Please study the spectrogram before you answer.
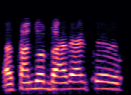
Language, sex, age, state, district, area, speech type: Sindhi, female, 60+, Uttar Pradesh, Lucknow, rural, conversation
